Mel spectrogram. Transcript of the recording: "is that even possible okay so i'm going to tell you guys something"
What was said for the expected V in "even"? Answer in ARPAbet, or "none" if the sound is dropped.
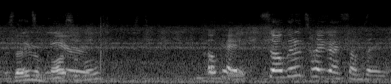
V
